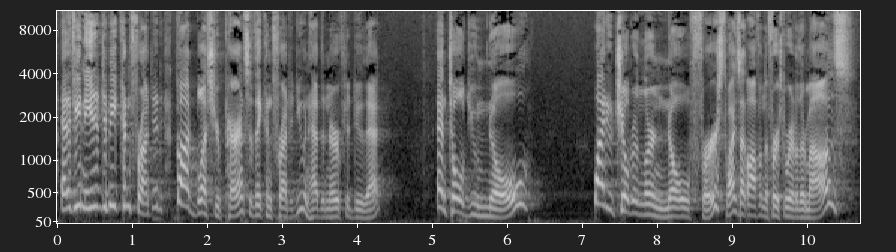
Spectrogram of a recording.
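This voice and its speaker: Middle-aged guy preaching a sermon, kinda high voice, swings up and down a lot. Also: moderate pace. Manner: animated preaching, rising to emphatic high calls. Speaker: pastor.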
